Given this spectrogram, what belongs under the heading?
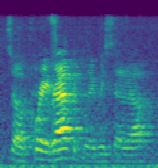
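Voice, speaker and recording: A high-pitched man leads a live demonstration as a fight director, explaining moves to onlookers while he stays on the move. He is recorded from a distance in a strongly echoing space, with clear noise around him. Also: fast talker, pushed and bright. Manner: instructional, talking to audience and partner; physically active while talking. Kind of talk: live stage combat demonstration. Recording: echoey, noisy space, distant mic.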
